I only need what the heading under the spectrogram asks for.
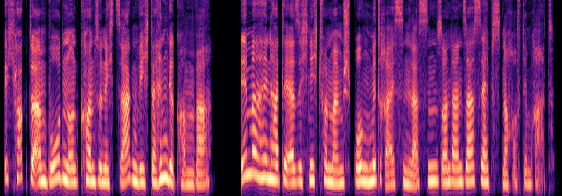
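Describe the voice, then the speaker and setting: A woman narrating a first-person audiobook in a steady, measured reading voice. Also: on the high side, no room sound, studio quality.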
